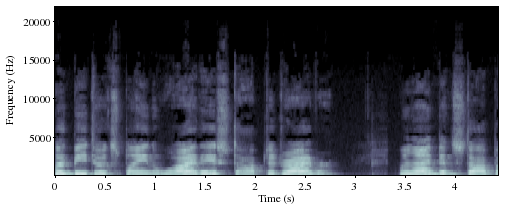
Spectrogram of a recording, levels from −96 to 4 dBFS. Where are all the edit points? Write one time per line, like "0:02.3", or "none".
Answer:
0:03.3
